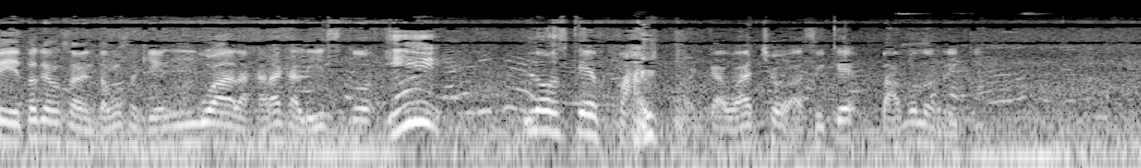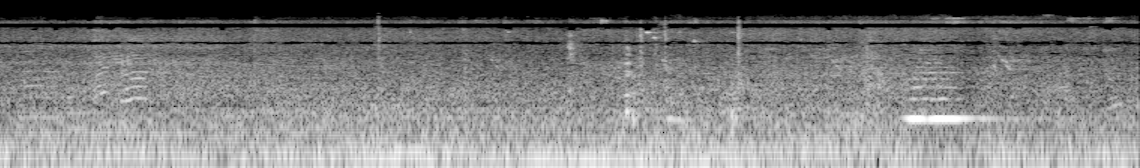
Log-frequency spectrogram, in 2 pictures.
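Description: Traffic rumbles along a street outdoors.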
